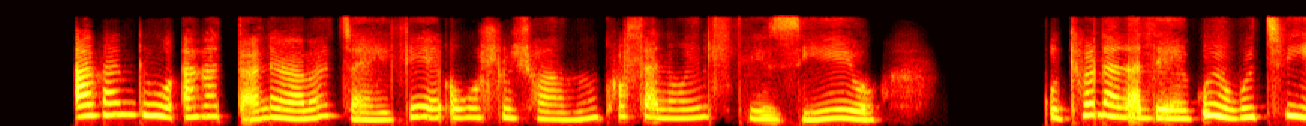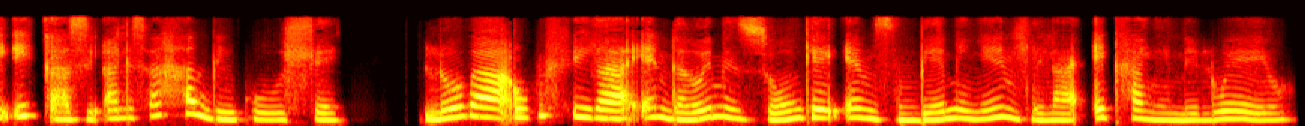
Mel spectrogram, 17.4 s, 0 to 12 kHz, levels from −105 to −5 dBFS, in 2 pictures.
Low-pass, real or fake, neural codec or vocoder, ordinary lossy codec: 7.2 kHz; fake; codec, 16 kHz, 1 kbps, X-Codec, HuBERT features, trained on general audio; MP3, 48 kbps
